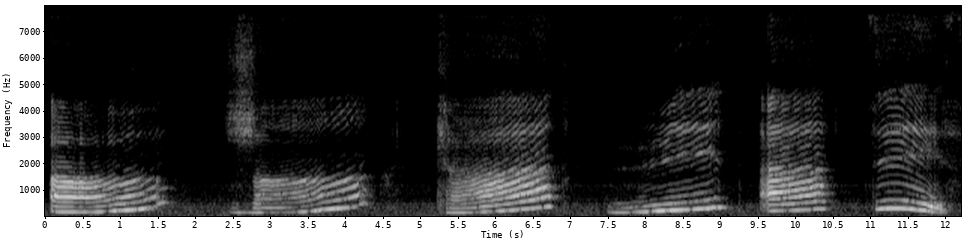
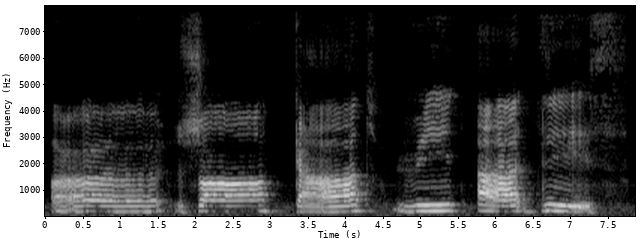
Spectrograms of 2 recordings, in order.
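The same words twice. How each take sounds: First: It is said very slowly, like a sloth. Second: It is said in a deep, loud voice.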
